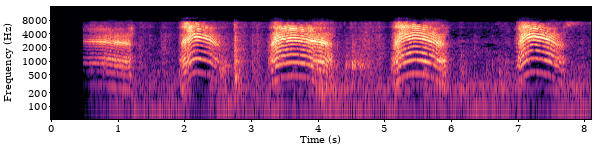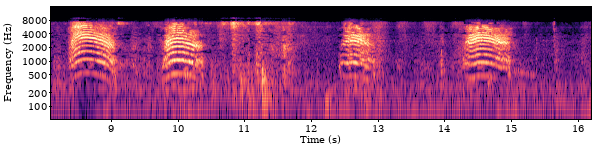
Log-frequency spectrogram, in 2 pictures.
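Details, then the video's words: A very small kitten meowing loudly and insistently: a long run of strong, arched, harmonic-rich meows, each rising then falling, repeated roughly every one and a half to two seconds against faint background hiss. "The littlest kitten with the biggest voice!"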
